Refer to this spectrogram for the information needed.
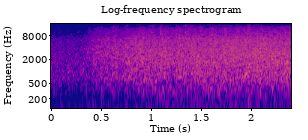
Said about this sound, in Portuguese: Isso aqui é a cachoeira, irmão.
